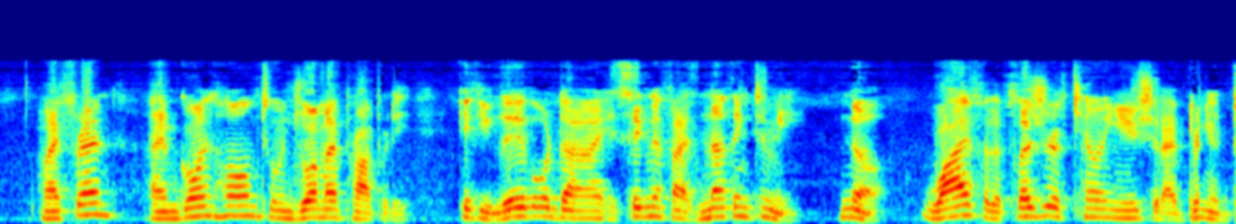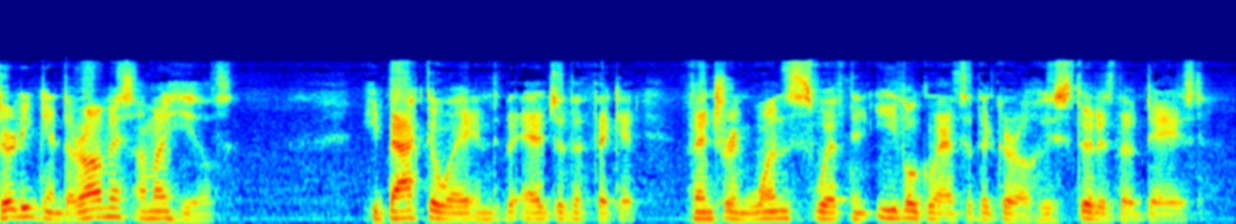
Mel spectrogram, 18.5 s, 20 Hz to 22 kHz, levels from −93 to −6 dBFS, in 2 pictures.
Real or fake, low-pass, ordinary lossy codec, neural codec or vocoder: fake; 7.2 kHz; AAC, 32 kbps; autoencoder, 48 kHz, 128 numbers a frame, DAC-VAE, trained on Japanese speech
